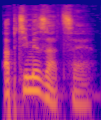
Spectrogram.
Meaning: optimization
- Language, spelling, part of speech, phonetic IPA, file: Russian, оптимизация, noun, [ɐptʲɪmʲɪˈzat͡sɨjə], Ru-оптимизация.ogg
